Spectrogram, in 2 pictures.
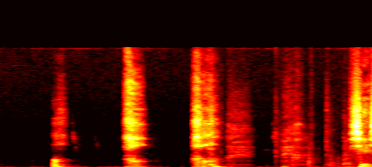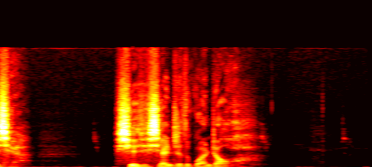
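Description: An older man talks with animation, close by.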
